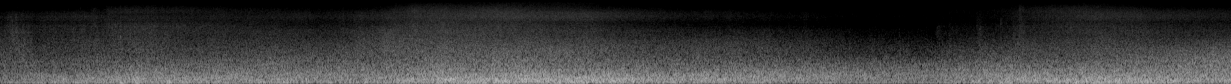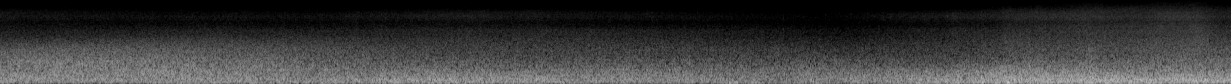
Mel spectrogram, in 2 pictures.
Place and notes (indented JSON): {
  "title": "金崙海灘, Taitung County, Taiwan - At the beach",
  "date": "2018-03-15 17:12:00",
  "description": "At the beach, Sound of the waves\nZoom H2n MS+XY",
  "latitude": "22.53",
  "longitude": "120.97",
  "timezone": "Asia/Taipei"
}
